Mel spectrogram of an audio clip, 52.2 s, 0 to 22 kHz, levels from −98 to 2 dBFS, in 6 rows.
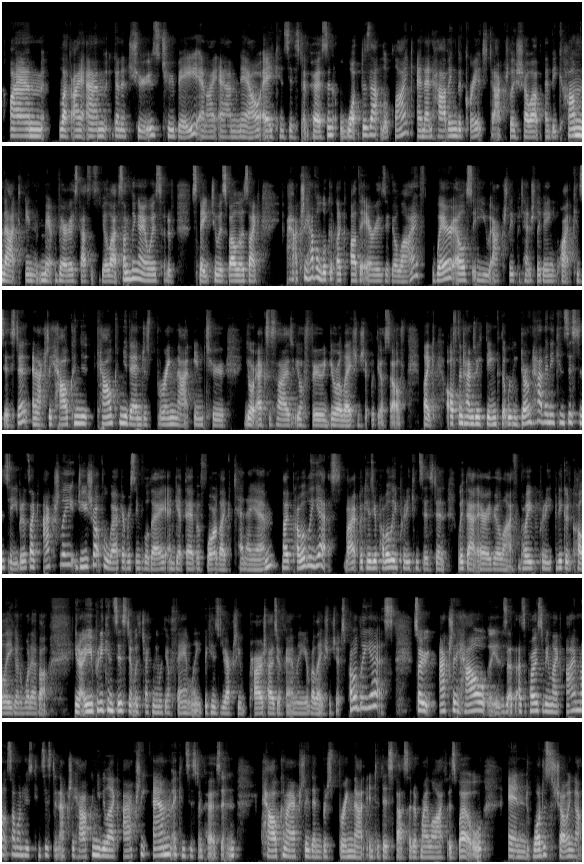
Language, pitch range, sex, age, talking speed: English, 165-195 Hz, female, 20-39, 245 wpm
